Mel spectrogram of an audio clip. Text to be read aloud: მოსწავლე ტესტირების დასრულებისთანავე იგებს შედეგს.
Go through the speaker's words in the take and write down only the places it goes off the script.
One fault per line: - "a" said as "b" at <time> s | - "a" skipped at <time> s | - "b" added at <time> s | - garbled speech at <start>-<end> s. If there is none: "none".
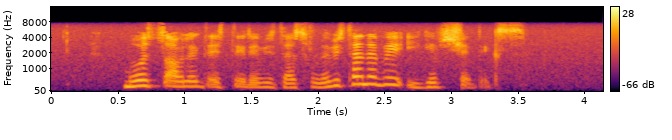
none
